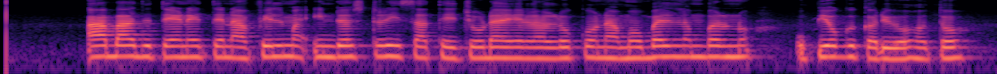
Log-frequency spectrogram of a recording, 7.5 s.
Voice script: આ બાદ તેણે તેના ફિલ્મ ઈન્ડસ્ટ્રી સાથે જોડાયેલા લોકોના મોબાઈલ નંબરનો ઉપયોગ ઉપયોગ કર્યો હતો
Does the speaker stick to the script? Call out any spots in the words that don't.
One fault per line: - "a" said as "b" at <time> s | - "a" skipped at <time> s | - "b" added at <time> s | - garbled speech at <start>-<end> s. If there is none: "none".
- "ઉપયોગ" skipped at 6.4 s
